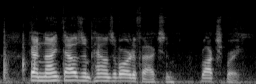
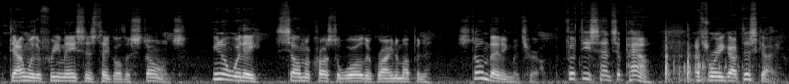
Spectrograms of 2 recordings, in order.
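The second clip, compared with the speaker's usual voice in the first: real excitement, pitch lifting on key words; eager, gushing show-and-tell; enthusiastic; 3 semitones higher than usual. Real, not acted. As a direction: marvel at the amazing finds. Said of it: "sorry about my enthusiasm here".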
